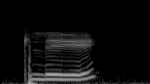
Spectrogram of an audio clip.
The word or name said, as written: Cle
